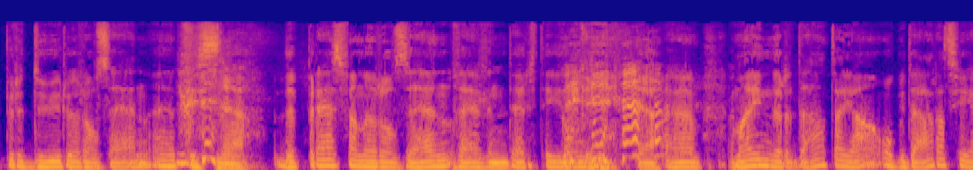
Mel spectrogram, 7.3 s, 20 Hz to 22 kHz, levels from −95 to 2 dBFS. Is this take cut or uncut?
cut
